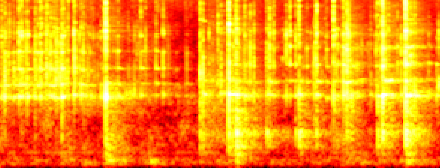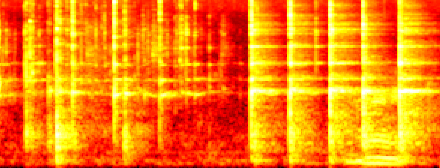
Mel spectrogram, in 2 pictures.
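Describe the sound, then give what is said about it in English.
A spoon stirs a margarita mixed with tequila and no-pulp orange juice, clinking against the glass in many quick, irregular taps and scrapes, fairly faint throughout. “And here we have Tropicana, no pulp, calcium and vitamin D, because when you're drinking margaritas, you want some calcium and some vitamins. Stir it up again.”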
